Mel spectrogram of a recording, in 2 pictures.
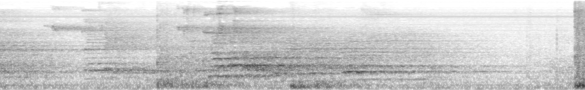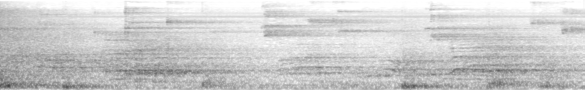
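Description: Adult men and women call out to each other across an echoing gym.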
